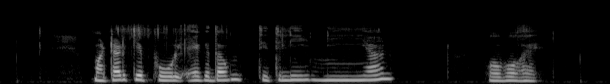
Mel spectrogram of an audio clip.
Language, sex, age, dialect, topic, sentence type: Magahi, male, 25-30, Southern, agriculture, statement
